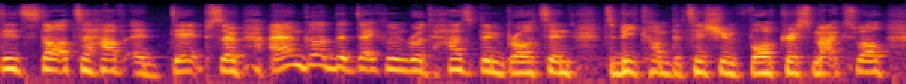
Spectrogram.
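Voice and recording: At a moderate pace, a man talks in a bright, sharp tone with ordinary pitch variation.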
